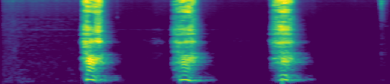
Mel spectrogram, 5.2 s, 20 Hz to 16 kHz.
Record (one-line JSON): {"exhalation_length": "5.2 s", "exhalation_amplitude": 32768, "exhalation_signal_mean_std_ratio": 0.34, "survey_phase": "beta (2021-08-13 to 2022-03-07)", "age": "65+", "gender": "Male", "wearing_mask": "No", "symptom_none": true, "smoker_status": "Ex-smoker", "respiratory_condition_asthma": false, "respiratory_condition_other": false, "recruitment_source": "REACT", "submission_delay": "4 days", "covid_test_result": "Negative", "covid_test_method": "RT-qPCR", "influenza_a_test_result": "Negative", "influenza_b_test_result": "Negative"}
